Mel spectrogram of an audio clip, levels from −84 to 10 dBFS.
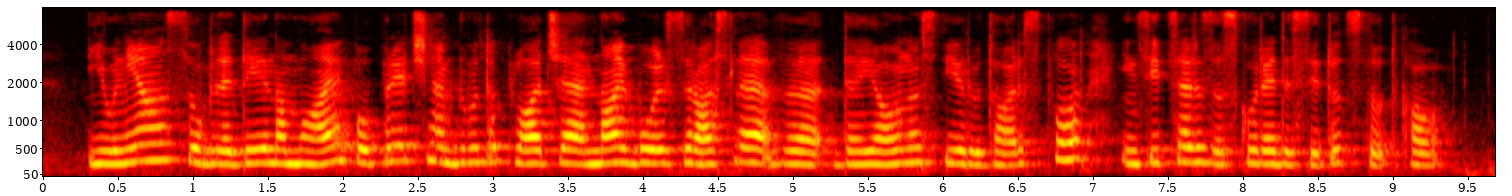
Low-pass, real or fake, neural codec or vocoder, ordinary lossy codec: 7.2 kHz; fake; codec, 16 kHz, 2 kbps, FunCodec, trained on Chinese and English, 25 frames a second; none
